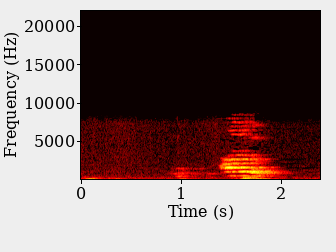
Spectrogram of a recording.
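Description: A single short, high-pitched call of about half a second, rising then falling in pitch, near the end.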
